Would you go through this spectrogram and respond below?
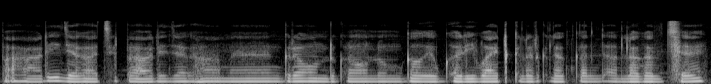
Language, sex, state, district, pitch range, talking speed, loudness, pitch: Angika, male, Bihar, Begusarai, 130-135 Hz, 100 wpm, -21 LUFS, 135 Hz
